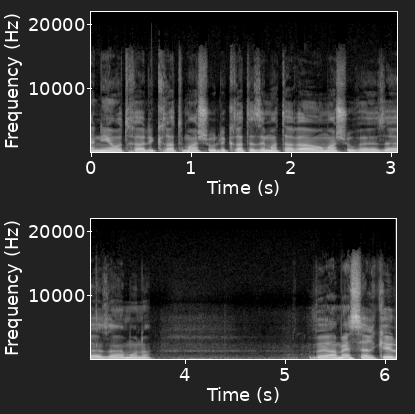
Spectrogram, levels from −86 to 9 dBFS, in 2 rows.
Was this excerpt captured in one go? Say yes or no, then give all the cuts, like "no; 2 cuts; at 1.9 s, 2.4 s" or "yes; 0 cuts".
yes; 0 cuts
